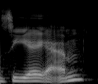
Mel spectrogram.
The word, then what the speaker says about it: Zam: But So Bangcha was like their legacy group, but the first group that DSP debuted was called Dem and it's spelled Z A M. – Zam. – Zam. it was supposed to be like jam, but like with a oh, Z.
